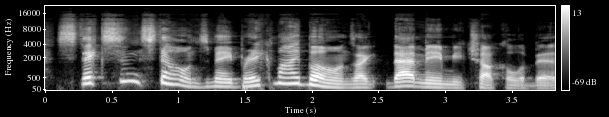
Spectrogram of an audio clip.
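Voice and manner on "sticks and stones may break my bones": high-pitched, cartoonish cop voice. Quoting a cop from a scene that made him chuckle, in a high Mel Blanc voice. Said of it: "cop that more high Mel Blanc voice like".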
